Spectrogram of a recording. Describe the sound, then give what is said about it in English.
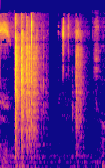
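Dice clatter and skitter across a table in a quick burst, then a second brief rattle follows a moment later, fairly loud, with no one talking. “Oh, my dice are going everywhere.”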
